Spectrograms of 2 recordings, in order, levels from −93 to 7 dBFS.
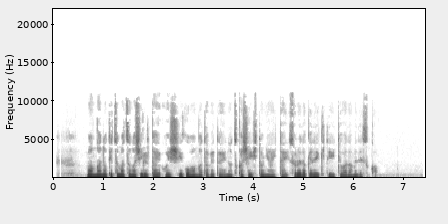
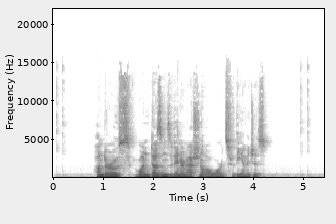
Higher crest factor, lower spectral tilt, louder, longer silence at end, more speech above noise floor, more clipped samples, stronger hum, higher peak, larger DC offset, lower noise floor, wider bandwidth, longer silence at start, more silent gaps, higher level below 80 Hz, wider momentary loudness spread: about the same, 16 dB vs 18 dB; about the same, -7 dB/octave vs -6.5 dB/octave; first, -26 LUFS vs -29 LUFS; second, 1 s vs 1.2 s; first, 44 dB vs 35 dB; neither; neither; about the same, -10 dBFS vs -12 dBFS; neither; first, -69 dBFS vs -64 dBFS; second, 10 kHz vs 14 kHz; second, 0.7 s vs 0.85 s; neither; second, -74 dBFS vs -50 dBFS; about the same, 9 LU vs 11 LU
